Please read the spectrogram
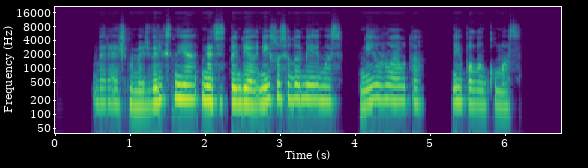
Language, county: Lithuanian, Vilnius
